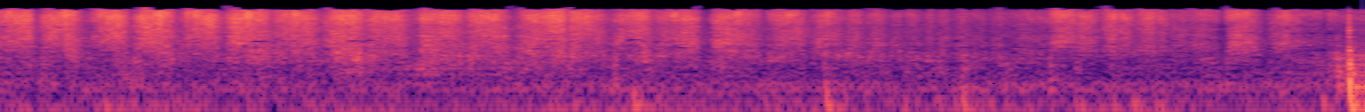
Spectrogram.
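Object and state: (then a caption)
Wood-grain tabletop rubbed and tapped. Fingertips and a flat hand quickly rub and tap the surface of a large, solid, brown wood-grain tabletop. The result is a fast, rhythmic run of bright, hissy swishes with soft, low knocks underneath, ending in a sharper tap.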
